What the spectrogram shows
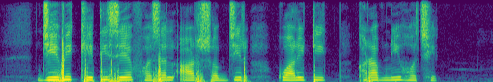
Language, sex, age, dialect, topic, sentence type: Magahi, female, 18-24, Northeastern/Surjapuri, agriculture, statement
